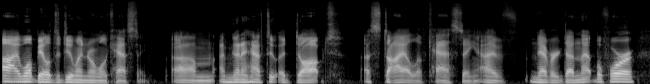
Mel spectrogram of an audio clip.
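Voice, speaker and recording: A tired man with a loud voice, co-hosting a podcast in a blunt, rambling, swearing chat. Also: on the low side, a little fast, smooth, no echo, studio quality. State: very tired from lack of sleep. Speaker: podcast co-host.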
